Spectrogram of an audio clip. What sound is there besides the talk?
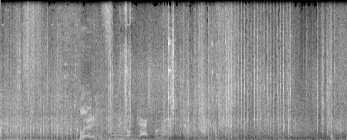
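gunfire in the video game Warzone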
